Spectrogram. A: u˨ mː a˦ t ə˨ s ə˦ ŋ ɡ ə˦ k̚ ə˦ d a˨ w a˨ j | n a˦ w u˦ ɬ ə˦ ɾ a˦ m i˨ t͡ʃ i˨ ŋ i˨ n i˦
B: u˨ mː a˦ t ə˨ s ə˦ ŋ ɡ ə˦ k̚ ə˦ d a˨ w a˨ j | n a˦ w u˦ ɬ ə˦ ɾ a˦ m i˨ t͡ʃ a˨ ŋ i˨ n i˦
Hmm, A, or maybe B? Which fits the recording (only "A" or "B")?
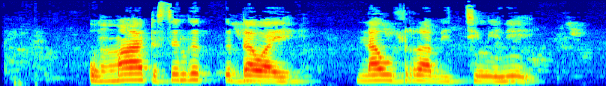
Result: A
